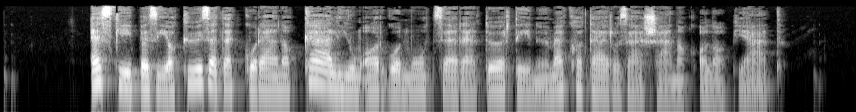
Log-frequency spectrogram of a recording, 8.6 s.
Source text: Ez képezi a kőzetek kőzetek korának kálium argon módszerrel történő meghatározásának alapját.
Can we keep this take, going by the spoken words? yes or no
no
